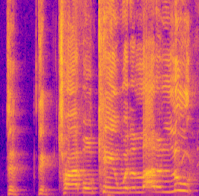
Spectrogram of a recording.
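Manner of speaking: high, loud joking holler; hyped-up shout. Acted. Host hollers a joke to cohost, hyped-up shout. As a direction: holler it high and big for laughs. Hyping up a joke phrase, then laughter.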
